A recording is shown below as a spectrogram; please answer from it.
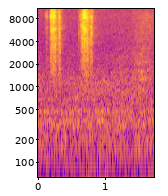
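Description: A utensil is worked across the skin of a pan-seared salmon fillet, giving two short, bright scraping crackles over a faint low hum. The crackling shows the skin is really crispy.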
